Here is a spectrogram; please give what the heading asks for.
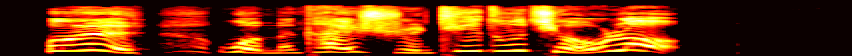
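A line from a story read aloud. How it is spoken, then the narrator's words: Loud shout. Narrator (Chinese): 他大声的叫道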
